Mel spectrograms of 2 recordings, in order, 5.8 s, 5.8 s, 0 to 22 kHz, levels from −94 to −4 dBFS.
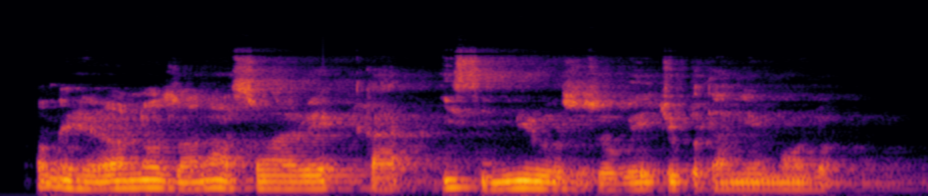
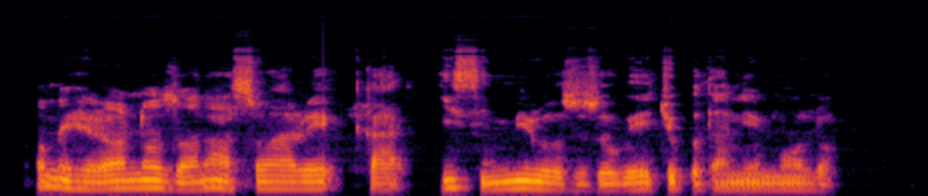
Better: second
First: room echo; dies away in 1.7 s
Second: none

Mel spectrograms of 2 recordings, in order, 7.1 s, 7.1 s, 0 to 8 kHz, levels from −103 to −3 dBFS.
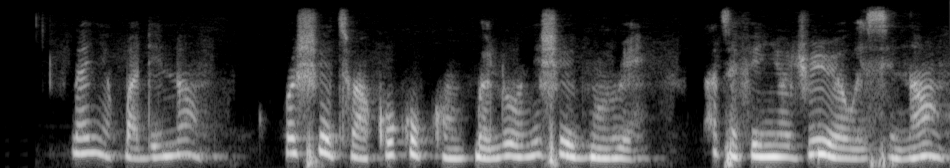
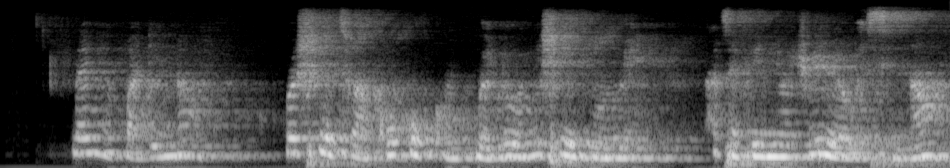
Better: first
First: none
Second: room echo; dies away in 1.1 s

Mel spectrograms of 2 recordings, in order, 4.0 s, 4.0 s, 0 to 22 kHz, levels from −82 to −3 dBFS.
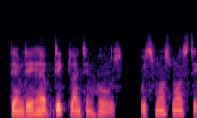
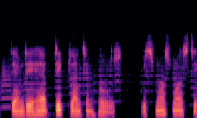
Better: first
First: none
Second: noise reduction (neural mask model RNNoise)

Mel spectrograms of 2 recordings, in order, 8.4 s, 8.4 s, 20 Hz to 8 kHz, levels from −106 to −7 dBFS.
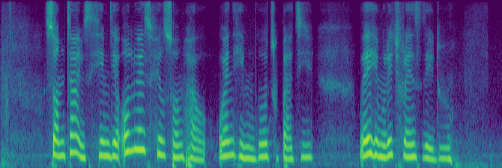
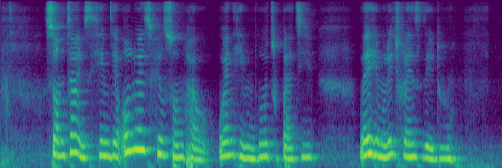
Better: first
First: none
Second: room echo; dies away in 0.3 s

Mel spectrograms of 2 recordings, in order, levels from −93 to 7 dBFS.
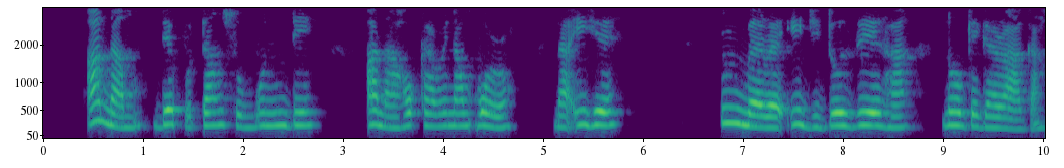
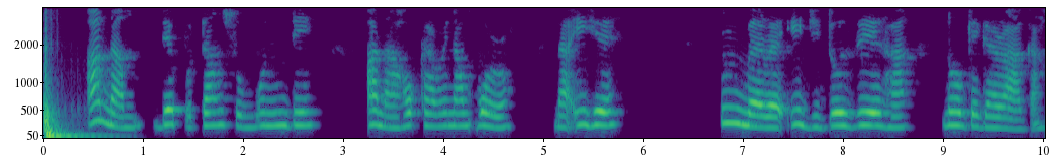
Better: first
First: none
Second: noise reduction (classical method Wiener filter)

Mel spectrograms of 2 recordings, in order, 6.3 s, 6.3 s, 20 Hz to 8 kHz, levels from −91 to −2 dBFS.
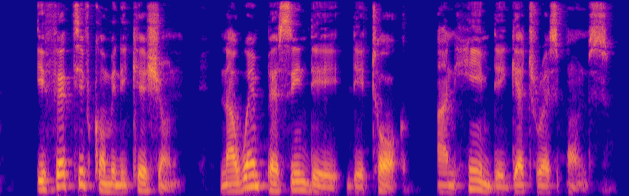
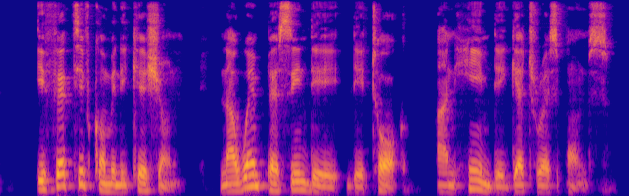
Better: first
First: none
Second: noise reduction (neural mask model Resemble Enhance denoiser)

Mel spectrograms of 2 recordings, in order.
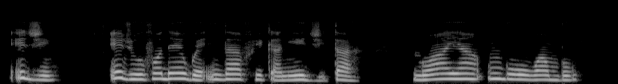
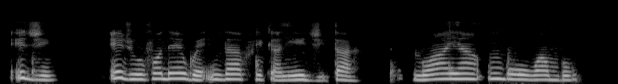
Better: first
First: none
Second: noise reduction (neural mask model Resemble Enhance denoiser)

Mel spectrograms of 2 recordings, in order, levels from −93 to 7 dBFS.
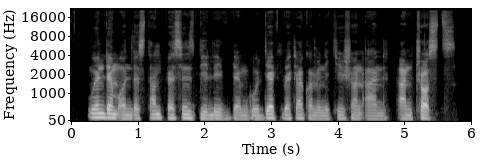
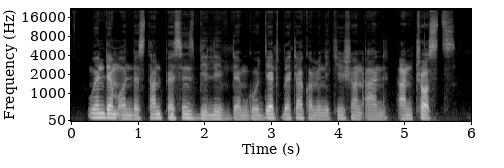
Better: second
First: noise reduction (neural mask model Resemble Enhance denoiser)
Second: none

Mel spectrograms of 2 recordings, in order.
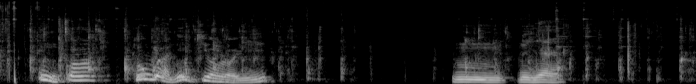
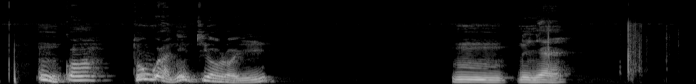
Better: second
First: noise reduction (neural mask model RNNoise)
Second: none

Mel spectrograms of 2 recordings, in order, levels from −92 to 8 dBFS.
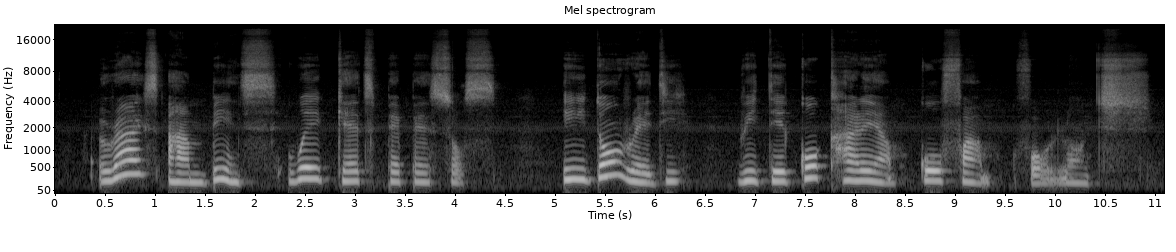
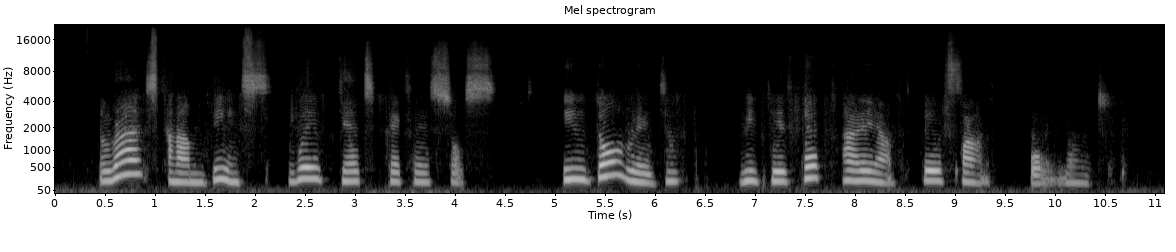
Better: first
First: none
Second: noise reduction (neural mask model DeepFilterNet 3)

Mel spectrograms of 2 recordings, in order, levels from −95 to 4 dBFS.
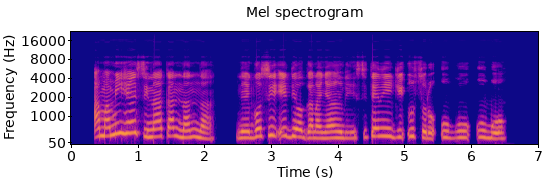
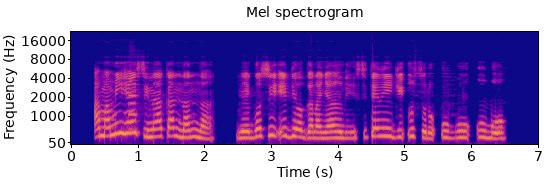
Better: first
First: none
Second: noise reduction (neural mask model DeepFilterNet 3)

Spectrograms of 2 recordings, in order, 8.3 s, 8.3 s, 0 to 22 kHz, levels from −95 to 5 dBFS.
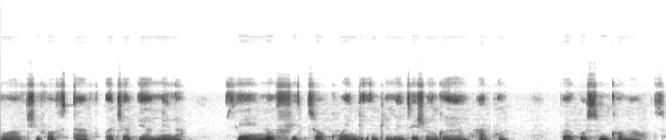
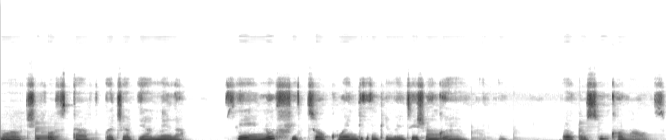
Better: first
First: none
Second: noise reduction (neural mask model DeepFilterNet 3)

